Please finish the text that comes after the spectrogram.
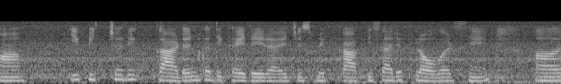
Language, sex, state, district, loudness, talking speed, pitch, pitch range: Hindi, female, Chhattisgarh, Bilaspur, -19 LUFS, 160 wpm, 175 Hz, 170-190 Hz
